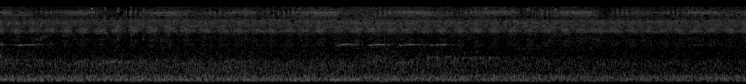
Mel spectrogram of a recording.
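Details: Cicadas in a summertime meadow produce a constant shrill drone; a short row of soft whistled notes appears early and again around the middle, over the unchanging insect hum.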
